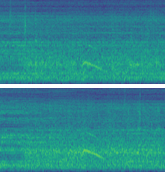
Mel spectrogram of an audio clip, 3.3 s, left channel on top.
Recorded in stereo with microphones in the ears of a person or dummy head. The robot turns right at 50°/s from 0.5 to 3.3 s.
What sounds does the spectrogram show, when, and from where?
1.6 s a shout: 175° left; by 2.2 s 155° right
